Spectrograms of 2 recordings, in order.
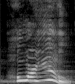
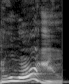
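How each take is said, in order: First: Higher, louder; alarmed demand. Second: Higher, louder; narrator's leaning-in echo. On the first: Retold or imitated. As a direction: demand it sharply. Woman demanding. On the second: Real, not acted. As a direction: demand it again, hooked on the story. Narrator echoes.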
